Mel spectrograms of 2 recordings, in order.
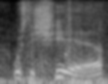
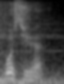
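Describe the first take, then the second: First: The 'sh' sound in the ending is strongly emphasized. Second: The 'sh' sound in the ending is light and reduced. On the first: The speaker calls it wrong. "you don't put as much emphasis on the like S H as I do" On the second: The speaker calls it right. "It's it's just"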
